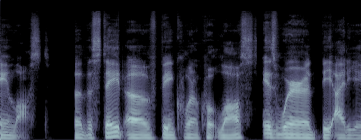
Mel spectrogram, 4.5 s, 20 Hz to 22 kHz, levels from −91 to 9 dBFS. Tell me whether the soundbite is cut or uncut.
cut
